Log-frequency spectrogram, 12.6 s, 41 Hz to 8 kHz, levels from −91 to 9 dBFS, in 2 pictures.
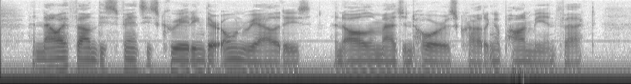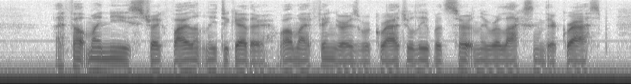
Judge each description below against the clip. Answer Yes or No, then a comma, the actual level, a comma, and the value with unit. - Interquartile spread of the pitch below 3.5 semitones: Yes, narrow, 2.4 semitones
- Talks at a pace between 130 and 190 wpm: Yes, average, 170 wpm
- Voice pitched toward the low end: Yes, very low, 90 Hz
